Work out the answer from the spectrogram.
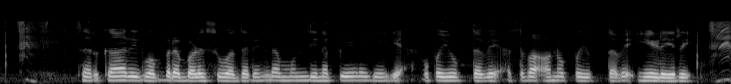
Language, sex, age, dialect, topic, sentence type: Kannada, female, 36-40, Dharwad Kannada, agriculture, question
